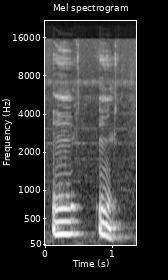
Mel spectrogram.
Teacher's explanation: ऊ का उच्चारण स्थान जीभ के कौन से भाग से होता है, पीछे वाले भाग से होता है, पक्ष भाग से।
